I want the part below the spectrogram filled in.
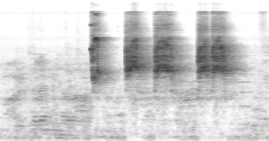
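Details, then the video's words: Competition grey francolin kept for calling contests, giving four loud, harsh, hammer-like bursts in quick succession. Each burst is short, with roughly half-second gaps. A man talks quietly just before the calls. "تیتر کی آواز ہے یا ہتھوڑا"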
